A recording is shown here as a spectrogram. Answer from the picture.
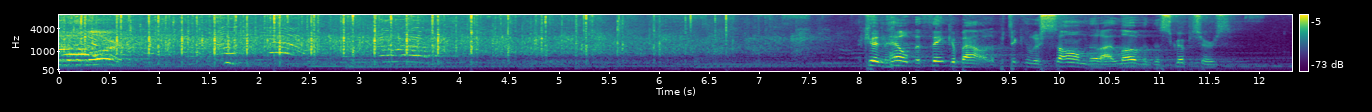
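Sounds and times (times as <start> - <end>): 
scattered shouts and voices in a crowd: 0.0 - 0.9, 1.5 - 3.9
crowd applauding: 0.0 - 7.7
speech: 8.1 - 11.8.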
